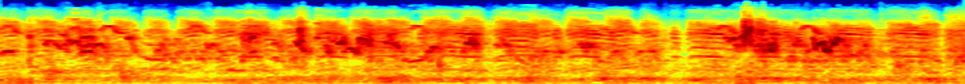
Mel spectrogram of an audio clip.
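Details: A pet pair of budgerigars, Australian parrots, chattering busily: dense, continuous warbling with scratchy chirps and fast twittering notes, rising to a louder squawky burst near the end.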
